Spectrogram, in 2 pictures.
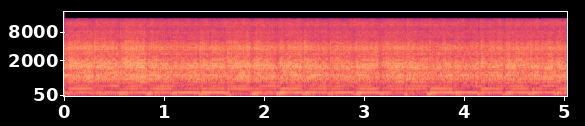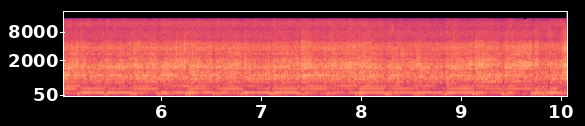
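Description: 3D printer's stepper motors, driven by a Smoothieboard and printing at 50 mm/s, whining as the print head makes its moves; the whine holds a few steady pitches that stop and start again every fraction of a second as each short move begins and ends.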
